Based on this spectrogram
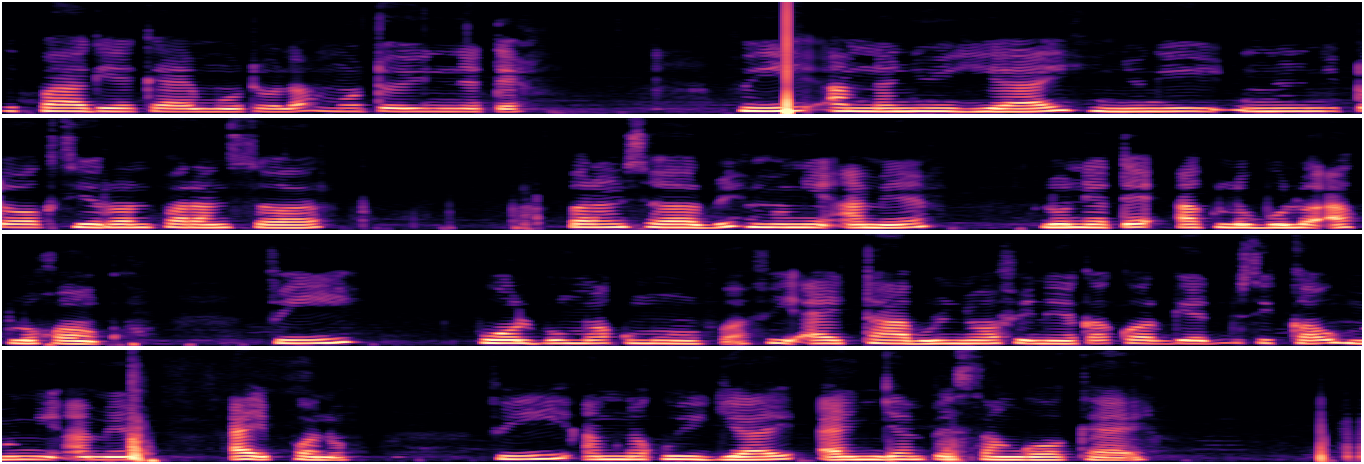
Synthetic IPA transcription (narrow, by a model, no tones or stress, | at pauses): sipaɡɛkajmɔtɔlɐmɔtojinɛtːɛ | fijiɐmnaɲujaj | ɲuŋɡitɔksiɾɔnpaɾansɔɾ | paɾansɔːɾbinuŋiʔamɛ | lunɛtːɛɐklubuloʔɐkluxɔŋk | fi | poːlbumakːmufɐ̰fiʔɐjtaːbulɲɔfinɛkɐkɔɾɡɛt̚busikɐwmuŋiʔɐmɛ | ɐjpɐno | fiɐmnɐkujiɟaːjɐjɲɟɐmpɛsaŋɡɔkaj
